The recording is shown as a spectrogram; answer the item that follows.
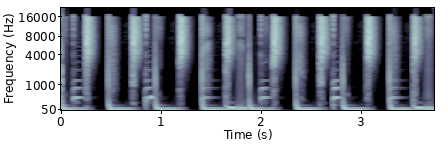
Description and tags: drum sequence kick chh and low tom
A basic drumsynth sequence with kick, close hihat and low tom...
